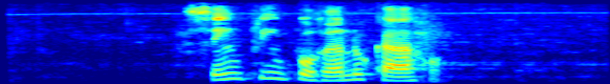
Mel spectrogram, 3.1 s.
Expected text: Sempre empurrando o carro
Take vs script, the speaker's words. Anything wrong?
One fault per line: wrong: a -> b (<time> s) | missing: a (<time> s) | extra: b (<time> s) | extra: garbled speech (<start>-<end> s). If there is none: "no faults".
no faults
